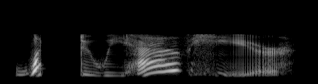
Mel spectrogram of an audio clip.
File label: Voices Open Safe Female; rebel cops 2019 gamerip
